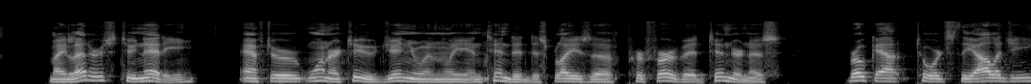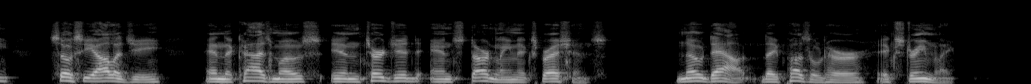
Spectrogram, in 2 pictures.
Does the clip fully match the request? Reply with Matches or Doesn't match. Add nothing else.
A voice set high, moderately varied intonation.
Doesn't match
